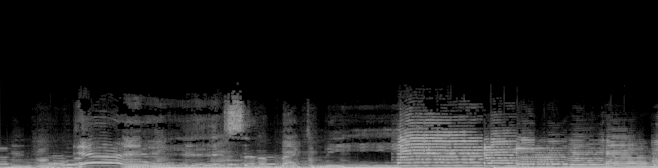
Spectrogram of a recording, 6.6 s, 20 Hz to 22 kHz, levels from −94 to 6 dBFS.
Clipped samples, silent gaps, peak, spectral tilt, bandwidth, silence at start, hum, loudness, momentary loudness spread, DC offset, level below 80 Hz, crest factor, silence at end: under 0.1%; none; -10 dBFS; -5.5 dB/octave; 9.4 kHz; 0 s; none; -25 LUFS; 4 LU; under 0.1%; -30 dBFS; 14 dB; 0 s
